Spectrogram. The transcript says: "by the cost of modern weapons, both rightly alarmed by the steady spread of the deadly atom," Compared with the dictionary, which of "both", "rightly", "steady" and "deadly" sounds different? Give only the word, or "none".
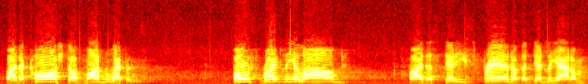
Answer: none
